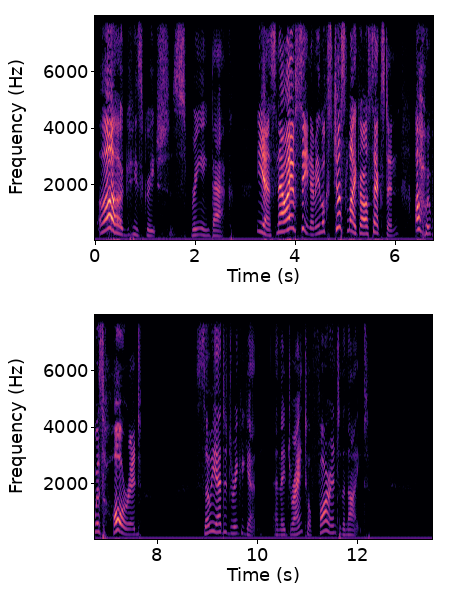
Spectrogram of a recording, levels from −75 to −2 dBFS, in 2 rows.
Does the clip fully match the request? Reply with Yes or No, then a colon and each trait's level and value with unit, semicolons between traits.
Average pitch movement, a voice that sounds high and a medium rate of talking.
No: wide, 7.8 semitones; high, 235 Hz; average, 160 wpm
